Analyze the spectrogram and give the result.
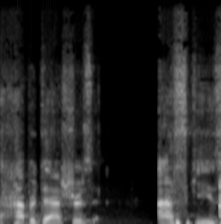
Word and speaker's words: Haberdashers' Aske's: So for those of you unfamiliar, Rabbi Chaim Miller was educated at the Haberdashers Aske School, did I pronounce that right, in London? – Yes.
